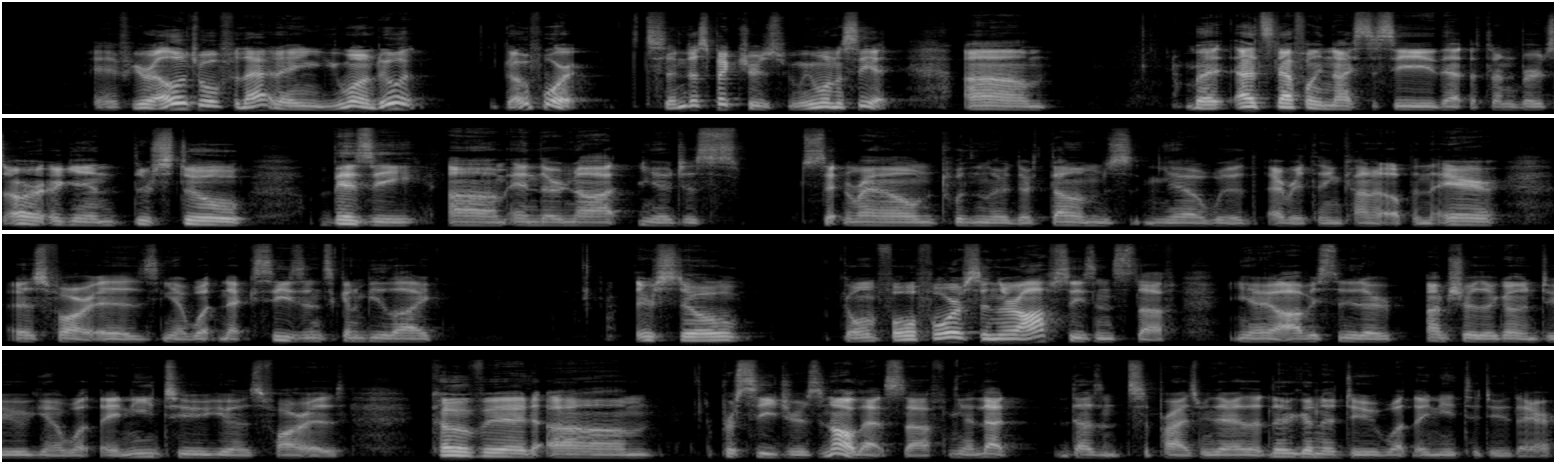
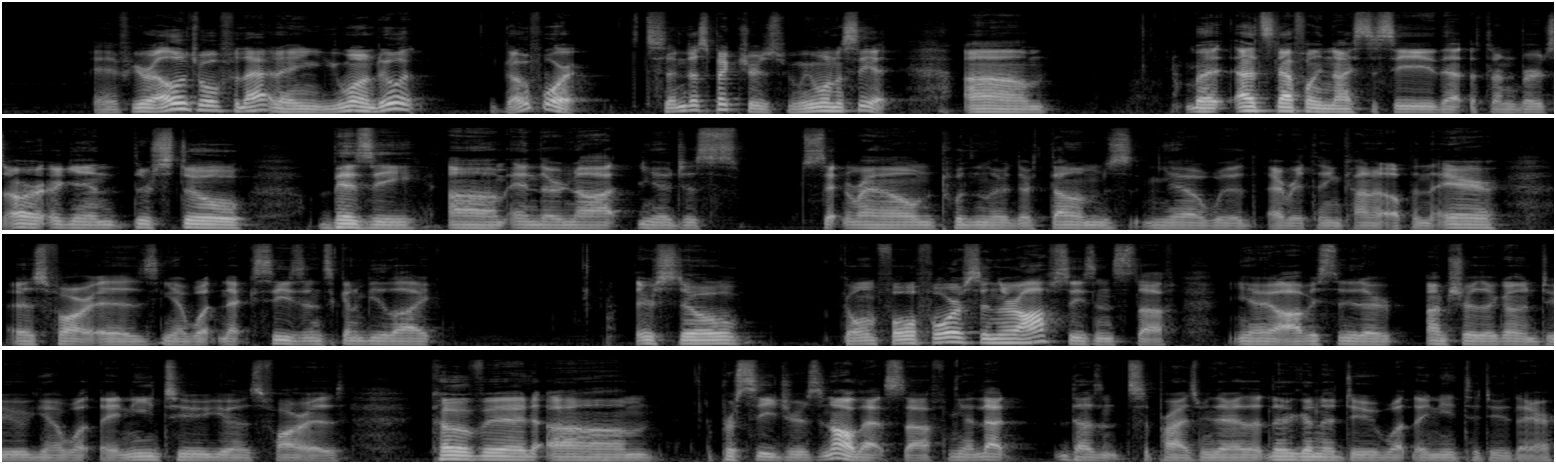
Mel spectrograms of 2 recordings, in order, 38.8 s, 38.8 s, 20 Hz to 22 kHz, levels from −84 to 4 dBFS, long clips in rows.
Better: second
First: thin; very slightly; fading below 250 Hz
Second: none

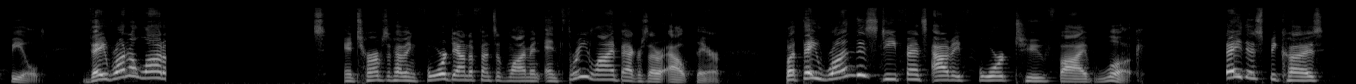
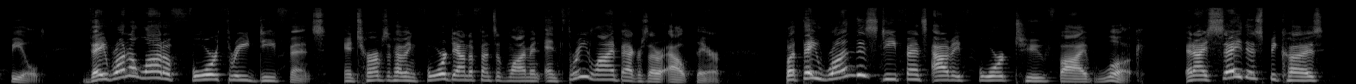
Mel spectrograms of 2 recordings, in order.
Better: second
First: audio cutting out; at 1.5 s for 1.5 s and at 12 s for 0.5 s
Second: none

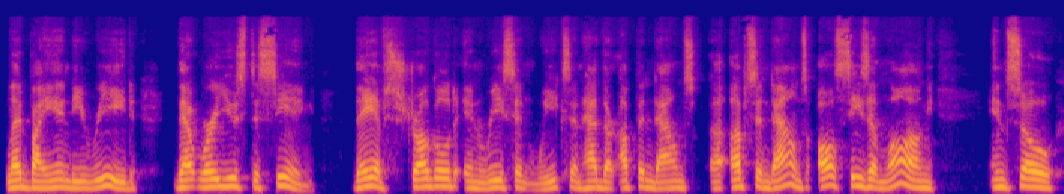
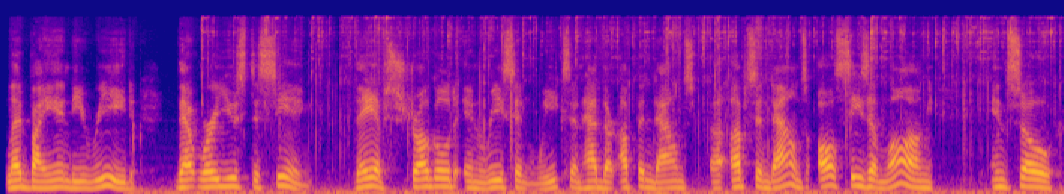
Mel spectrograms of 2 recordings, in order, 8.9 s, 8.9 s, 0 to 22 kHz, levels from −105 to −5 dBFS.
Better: first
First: none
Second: jangling keys; faint; from 1 s on; peak 10 dB below the speech

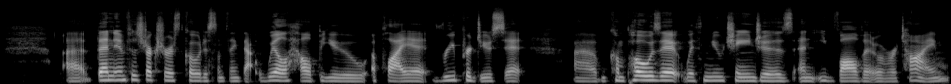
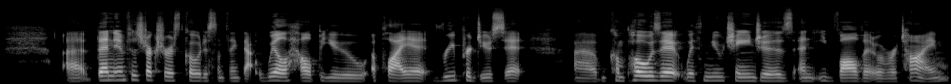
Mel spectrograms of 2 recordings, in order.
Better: first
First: none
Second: thin; somewhat; fading below 500 Hz

